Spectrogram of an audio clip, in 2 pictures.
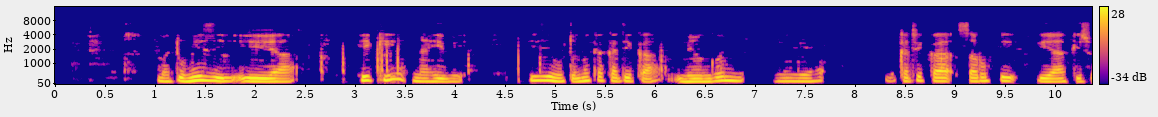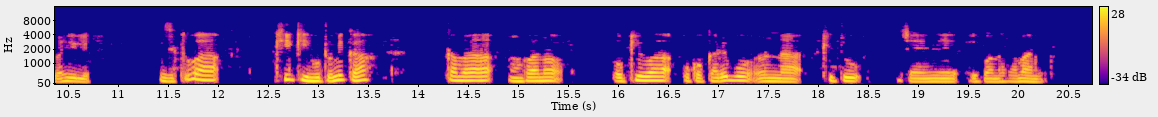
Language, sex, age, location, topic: Swahili, male, 18-24, Wajir, education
